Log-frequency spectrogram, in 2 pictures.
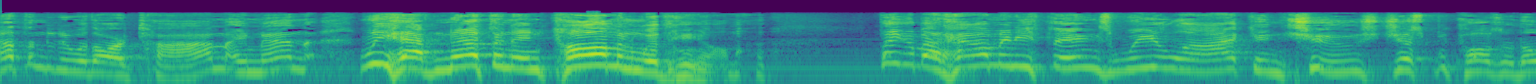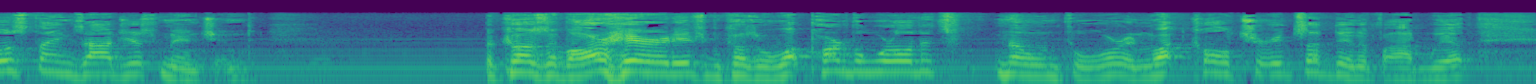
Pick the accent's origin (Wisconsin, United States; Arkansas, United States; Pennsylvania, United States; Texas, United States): Texas, United States; Houston; also born or lived in East Tennessee; I was born in East Tennessee. And there's a lot of things that we make just, you know, because of culture and what have you. But here I am. I'm from the suburb of Houston.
